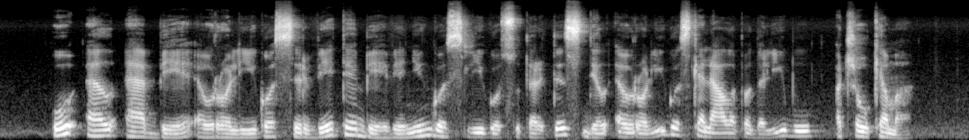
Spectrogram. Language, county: Lithuanian, Alytus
